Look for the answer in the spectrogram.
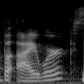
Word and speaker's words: Iwerks: Iwerks? – Yeah.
